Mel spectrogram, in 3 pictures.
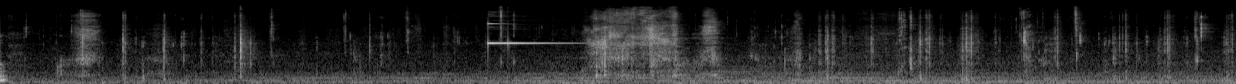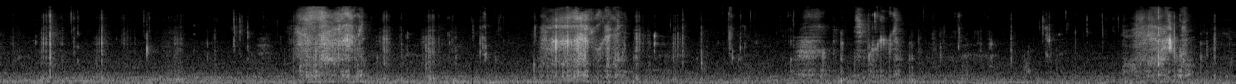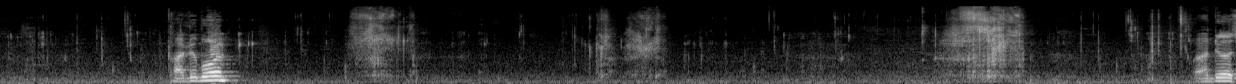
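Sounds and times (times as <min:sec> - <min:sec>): loud crunchy bites: 0:06.0 - 0:18.9, 0:34.0 - 0:35.1.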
